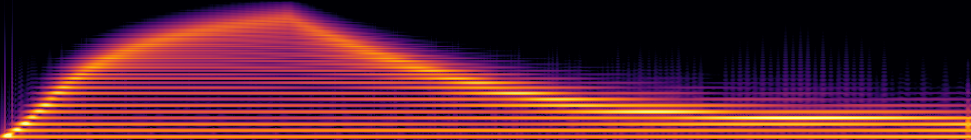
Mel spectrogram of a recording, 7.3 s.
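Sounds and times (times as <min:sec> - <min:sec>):
TS10 analog synthesizer: 0:00.0 - 0:07.2.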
